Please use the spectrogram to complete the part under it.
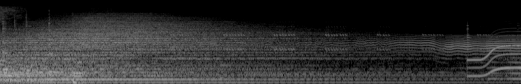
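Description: Mosquitoes in an animated comedy buzz in a high, thin, wavering whine that fades slightly, then rises again as the pitch sweeps upward near the end.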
